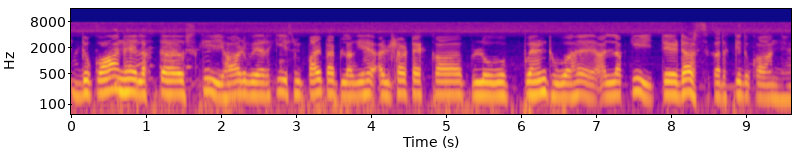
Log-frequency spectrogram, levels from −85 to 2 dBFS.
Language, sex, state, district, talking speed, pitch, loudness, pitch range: Hindi, male, Madhya Pradesh, Katni, 145 wpm, 165 Hz, -14 LUFS, 155-175 Hz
